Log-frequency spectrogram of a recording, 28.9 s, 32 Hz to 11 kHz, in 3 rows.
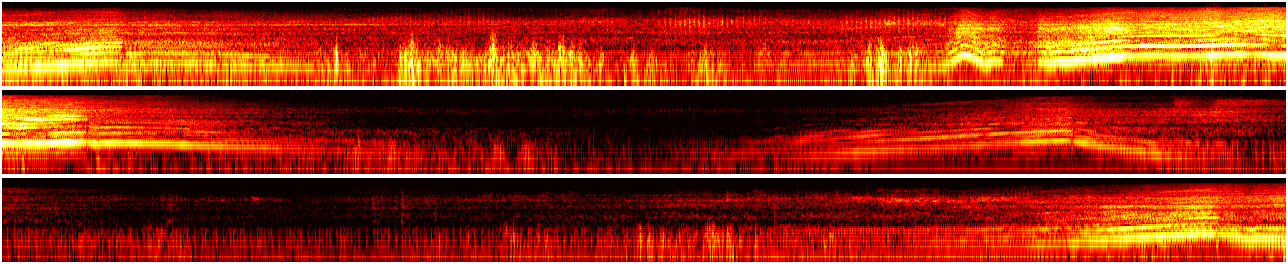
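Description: Suzuki GSX-R 750 SRAD's inline-four engine revving up and down in several long swells of pitch. It is loudest and holds high revs about a third of the way in, drops lower and quieter through the middle, and climbs again near the end.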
